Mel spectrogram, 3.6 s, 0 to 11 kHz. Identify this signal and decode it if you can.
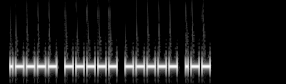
Morse code, heard as a keyed tone, about 34 wpm, 700 Hz. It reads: 100W
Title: Practice QSO - Exchange 2 - Info - 35wpm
